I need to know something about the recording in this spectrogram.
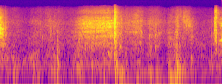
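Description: Rustling handling noise with a few light clicks, the cab's fabric blackout window screens being handled and pressed onto their studs.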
